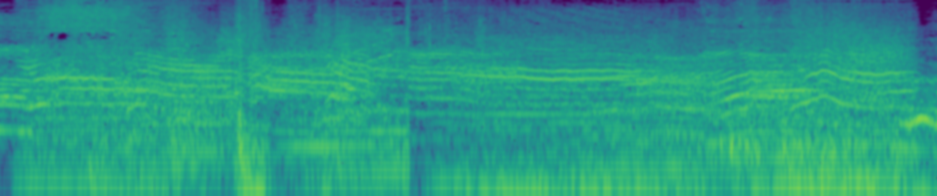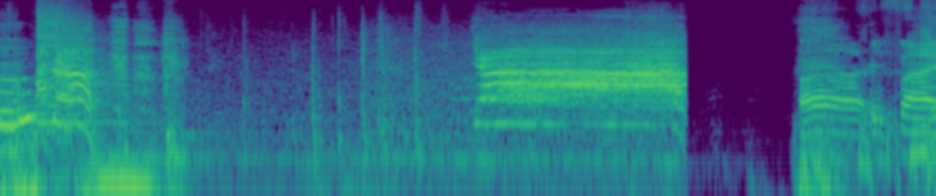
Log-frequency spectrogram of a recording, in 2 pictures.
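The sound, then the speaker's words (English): A montage of Arnold Schwarzenegger's loud screams and bellows, spliced into rapid abrupt cuts, with strained, wavering yells and short silent gaps between the final bursts. “If I uh, really, really hated this movie, thought it was the worst thing in the world, much like Project Power, I give it the Arnold Schwarzenegger scream montage.”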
